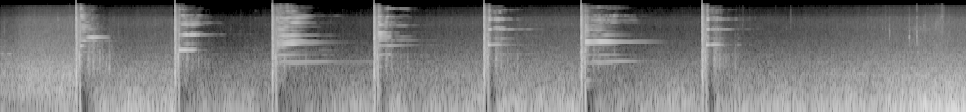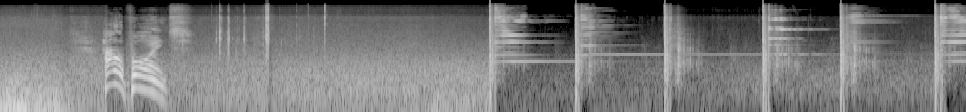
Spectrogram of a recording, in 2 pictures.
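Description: Pistol shots crack sharply outdoors, one after another.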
